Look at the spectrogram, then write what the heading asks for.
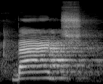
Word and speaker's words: badge: Next, D is silent before the letter G, like edge, badge, knowledge.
